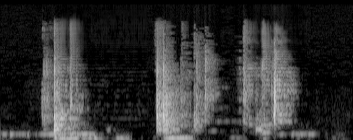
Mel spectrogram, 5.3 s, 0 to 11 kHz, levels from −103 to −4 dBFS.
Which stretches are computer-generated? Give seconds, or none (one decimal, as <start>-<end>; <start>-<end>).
0.9-2.2; 3.7-4.6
